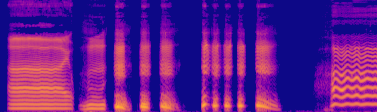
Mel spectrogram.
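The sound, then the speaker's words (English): A voice makes a run of throaty, grunting throat-clearing noises: a long, low growl, then several short rhythmic huffs and clipped bursts, ending with another drawn-out groaning rasp. “Now you made me want to clear my throat.”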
